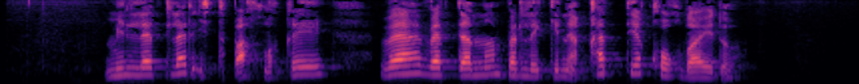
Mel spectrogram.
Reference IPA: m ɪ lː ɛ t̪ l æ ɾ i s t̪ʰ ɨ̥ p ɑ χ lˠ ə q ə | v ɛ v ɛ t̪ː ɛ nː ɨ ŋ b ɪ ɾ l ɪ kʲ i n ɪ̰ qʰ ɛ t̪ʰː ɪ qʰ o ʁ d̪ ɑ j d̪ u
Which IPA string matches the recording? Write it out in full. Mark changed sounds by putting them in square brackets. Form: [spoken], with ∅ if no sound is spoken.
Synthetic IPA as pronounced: m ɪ lː ɛ t̪ l æ ɾ i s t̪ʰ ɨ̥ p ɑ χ lˠ ə q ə | v ɛ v ɛ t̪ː ɛ nː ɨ ŋ b ɪ ɾ l ɪ kʲ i n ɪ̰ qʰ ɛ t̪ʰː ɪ qʰ o ʁ d̪ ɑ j d̪ u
